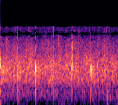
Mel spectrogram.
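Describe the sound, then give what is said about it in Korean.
Applause from a church audience honouring students, a thin patter of hand claps with a few louder sharp claps standing out at an uneven rhythm, brief and fairly quiet. “다시 한번 박수 드립니다.”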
